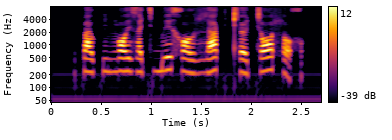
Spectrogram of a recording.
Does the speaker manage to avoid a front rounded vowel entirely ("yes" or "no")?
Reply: no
